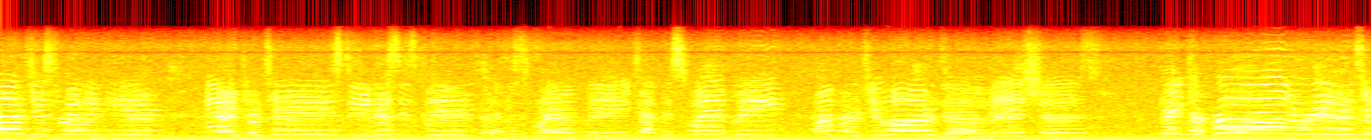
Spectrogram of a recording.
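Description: A small mixed group of men and women singing a carol together, unaccompanied, in short phrases with brief pauses between lines.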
